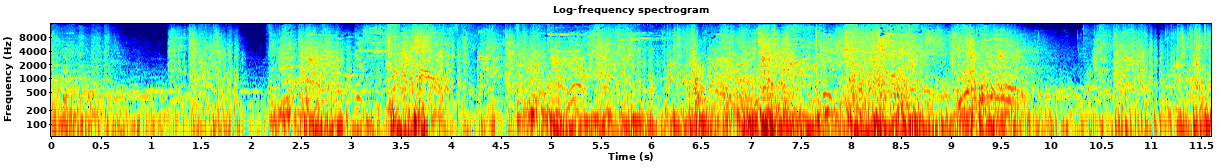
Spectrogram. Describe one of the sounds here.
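Magic spells whoosh and crash in a busy video game battle.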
